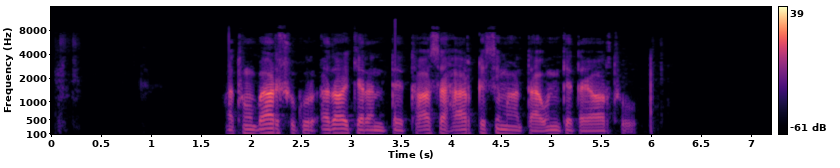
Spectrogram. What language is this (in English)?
Gawri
